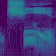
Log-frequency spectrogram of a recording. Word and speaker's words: Qi: If you want to look up this wireless charging stuff, the Qi that we've been referring to is the wireless charging standard that's the most popular right now.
